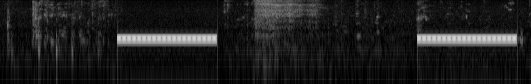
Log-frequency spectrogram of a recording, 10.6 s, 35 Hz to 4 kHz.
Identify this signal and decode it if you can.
Ringback tone (North America), 440 + 480 Hz.
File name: CENTRAL SOTOVA / out alejandro.rodriguez - .56481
